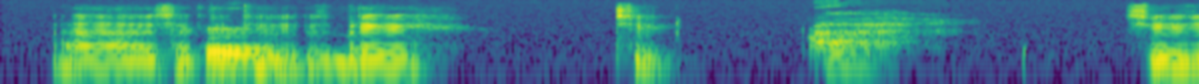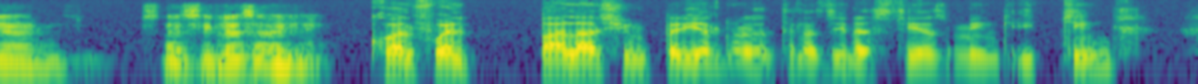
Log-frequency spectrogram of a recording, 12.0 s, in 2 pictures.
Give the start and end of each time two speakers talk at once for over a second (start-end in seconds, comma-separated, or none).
none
